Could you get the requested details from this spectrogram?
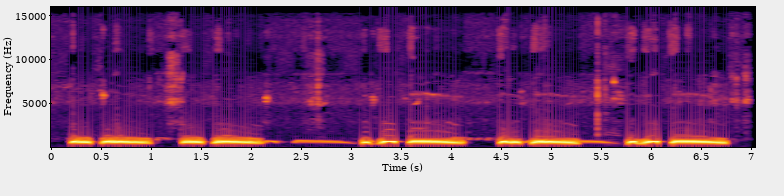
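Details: Spotted dove from Ninh Thuận, Vietnam, kept for bird trapping, cooing steadily: low, husky notes in repeated phrases, each led by quick looped warbles, with one long, soft, falling coo midway.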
